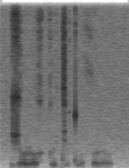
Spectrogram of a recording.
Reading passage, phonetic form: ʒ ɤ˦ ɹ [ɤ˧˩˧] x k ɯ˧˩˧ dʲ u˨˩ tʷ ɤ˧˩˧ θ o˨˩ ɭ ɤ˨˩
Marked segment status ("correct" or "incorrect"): incorrect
